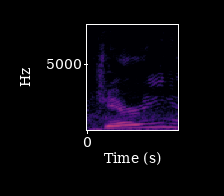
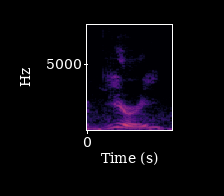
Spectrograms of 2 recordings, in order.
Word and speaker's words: Gerry: one over there is our Jerry or Geary really is he pronounced it L Ridge was the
